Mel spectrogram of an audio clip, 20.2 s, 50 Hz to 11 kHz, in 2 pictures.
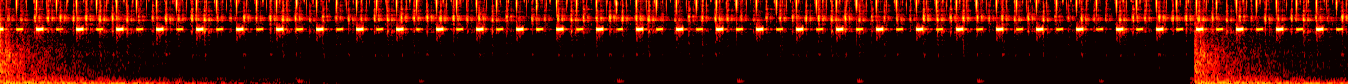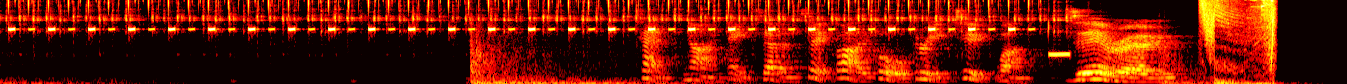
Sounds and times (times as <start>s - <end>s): Sound effect: 8.4s - 12.0s, 19.0s - 20.2s.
